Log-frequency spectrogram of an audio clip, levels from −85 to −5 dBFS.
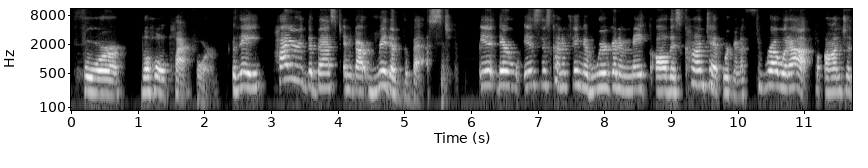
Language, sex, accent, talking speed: English, female, American, 180 wpm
